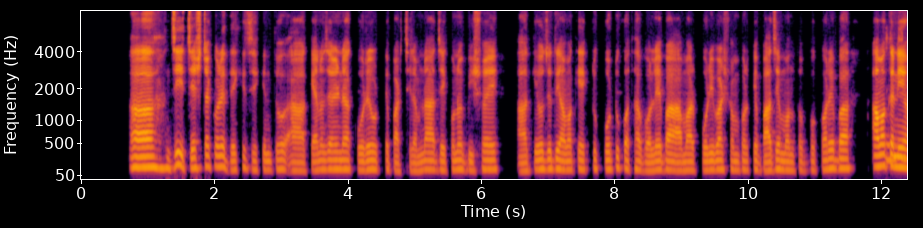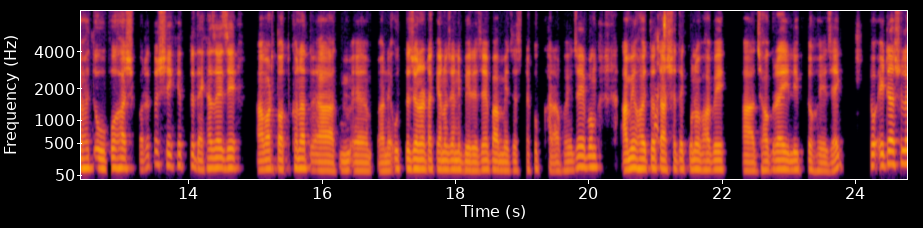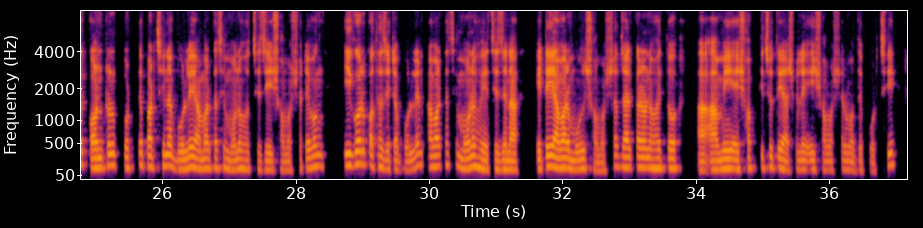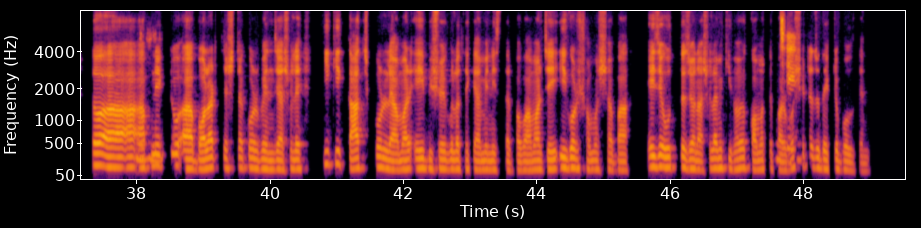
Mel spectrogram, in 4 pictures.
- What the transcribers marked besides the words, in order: none
- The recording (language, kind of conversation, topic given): Bengali, advice, পার্টি বা উৎসবে বন্ধুদের সঙ্গে ঝগড়া হলে আমি কীভাবে শান্তভাবে তা মিটিয়ে নিতে পারি?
